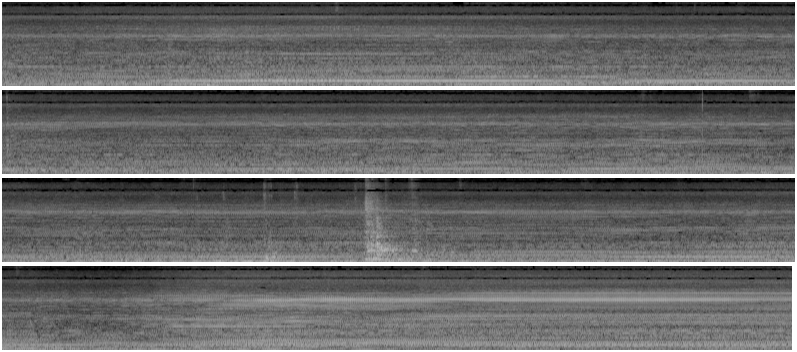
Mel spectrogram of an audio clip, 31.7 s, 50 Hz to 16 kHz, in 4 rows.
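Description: Tacchella 1623U cylindrical grinder running: a steady machine hum with several held tones from its motors. A single sharp knock comes about two-thirds of the way through, and a higher whine joins in near the end.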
